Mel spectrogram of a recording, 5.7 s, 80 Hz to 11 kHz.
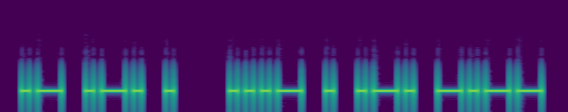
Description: Morse code, heard as a keyed tone, about 15 wpm, 700 Hz. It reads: ARE VERY
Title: Sentences from Top 1200 Words 15wpm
